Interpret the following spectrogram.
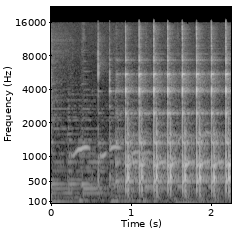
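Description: Metal mesh sieve knocked against the rim of a glass mixing bowl as dry flour and cocoa are sifted through it: a fast run of ringing clinks, about six a second, starting about a second in.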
